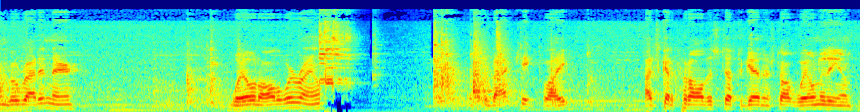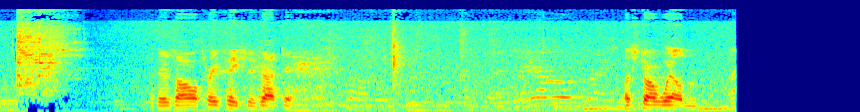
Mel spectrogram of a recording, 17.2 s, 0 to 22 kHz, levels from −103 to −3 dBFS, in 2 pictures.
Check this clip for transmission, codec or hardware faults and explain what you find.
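One fault: a cut-off end. At 15.96 s the sound stops abruptly mid-event and falls straight to digital silence, with no decay, for the remaining 1.25 s. The final buffers were never written or played out, so the recording ends without its natural tail.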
